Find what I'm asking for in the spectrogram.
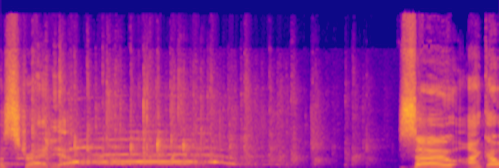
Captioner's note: audience cheering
